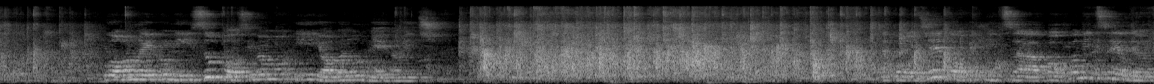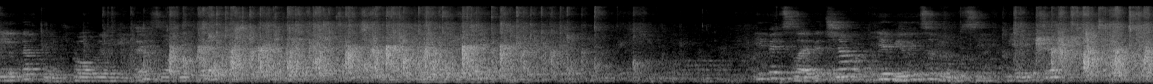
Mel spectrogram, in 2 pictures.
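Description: A woman reads out names through a microphone in an echoing hall.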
